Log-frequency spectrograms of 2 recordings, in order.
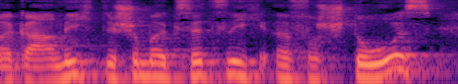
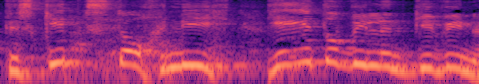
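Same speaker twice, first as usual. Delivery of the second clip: lottery caller can't believe anyone refuses a prize, high mock shock; imitating shocked disbelief; 7 semitones higher than usual. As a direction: drag out the caller's stunned protest, pitched up. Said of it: "Die war völlig geschockt".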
